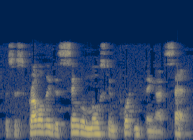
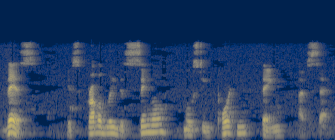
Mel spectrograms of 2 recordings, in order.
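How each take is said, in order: First: It is said at a normal pace. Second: It is said slowly, with pauses.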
